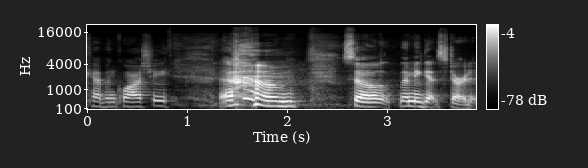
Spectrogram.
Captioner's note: chuckles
